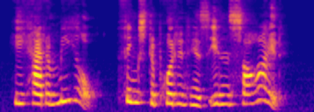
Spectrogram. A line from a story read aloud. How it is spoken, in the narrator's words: said Kathleen, still giggling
